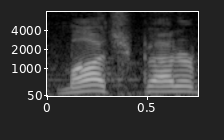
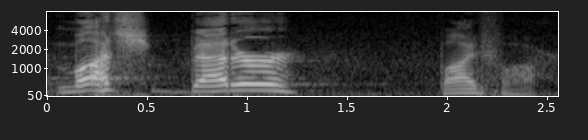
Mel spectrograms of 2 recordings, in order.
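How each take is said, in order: First: Said in the usual way. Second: Much better said slowly and loud, with a lot of weight; stress on better. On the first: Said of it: "How, how great are the Buffalo Bills?". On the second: Shown as a demonstration. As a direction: stretch out "Much better" for heaven. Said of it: "Well, how great is heaven?".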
